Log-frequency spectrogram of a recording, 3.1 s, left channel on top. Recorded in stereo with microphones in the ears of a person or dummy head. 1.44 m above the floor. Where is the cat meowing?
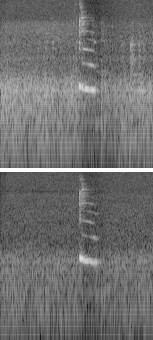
35° left (ahead or behind), 1.3 m.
